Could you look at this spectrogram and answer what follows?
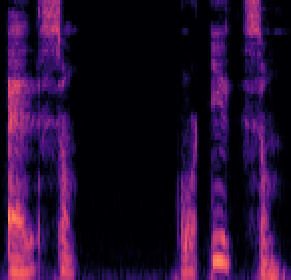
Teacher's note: But also notice how we cannot pronounce the final T, and the N does not have an E following it. So the N is not pronounced, and O is nasalized.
